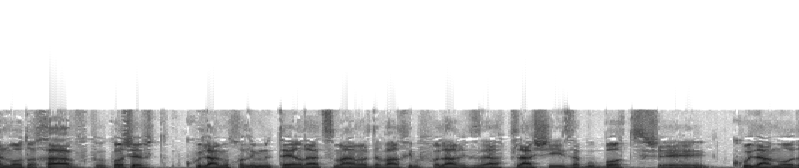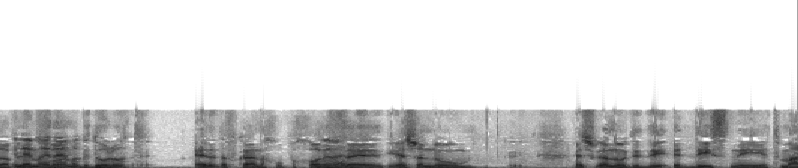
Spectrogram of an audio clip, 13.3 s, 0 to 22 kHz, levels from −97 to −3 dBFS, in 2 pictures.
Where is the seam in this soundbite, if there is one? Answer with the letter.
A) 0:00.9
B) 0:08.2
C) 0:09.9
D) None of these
C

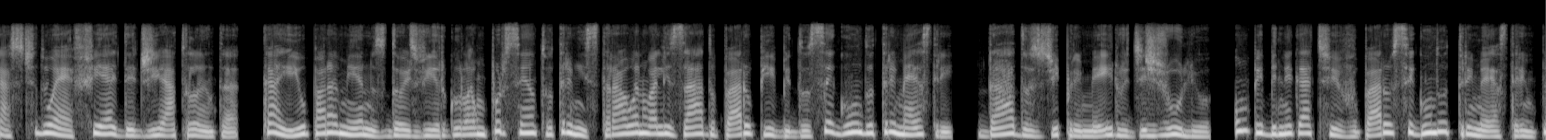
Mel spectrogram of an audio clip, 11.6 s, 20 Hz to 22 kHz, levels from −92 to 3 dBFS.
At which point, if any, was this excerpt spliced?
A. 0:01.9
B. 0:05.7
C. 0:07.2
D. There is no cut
A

